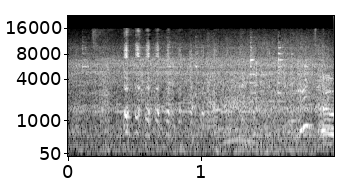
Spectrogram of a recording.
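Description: Steady rushing noise of riding in an open-sided shuttle vehicle, with faint voices of other passengers.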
